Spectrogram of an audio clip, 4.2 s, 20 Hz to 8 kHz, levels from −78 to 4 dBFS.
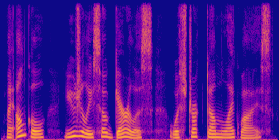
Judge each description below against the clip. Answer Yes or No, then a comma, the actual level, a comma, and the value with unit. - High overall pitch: Yes, high, 200 Hz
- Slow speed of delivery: Yes, slow, 130 wpm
